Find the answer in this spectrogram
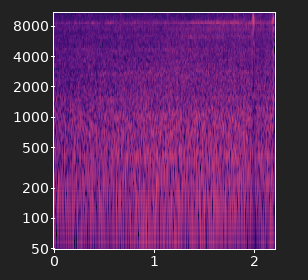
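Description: Steady low drone of a truck's engine and tyres on the road, heard from inside the cab while driving at speed.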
